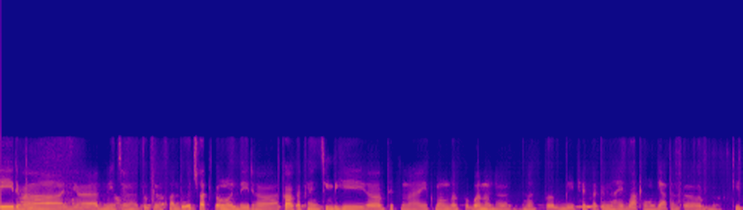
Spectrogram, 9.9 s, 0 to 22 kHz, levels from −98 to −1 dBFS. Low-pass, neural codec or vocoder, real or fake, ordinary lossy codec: none; codec, 16 kHz, 1 kbps, X-Codec, HuBERT features, trained on balanced general audio; fake; none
